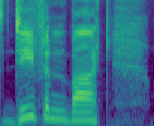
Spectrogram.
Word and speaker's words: Diefenbach: Diefenbach, I guess you pronounce the long version of the second vowel when you're doing German. It's Diefenbach with a cover of Policy of Truth right before that.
